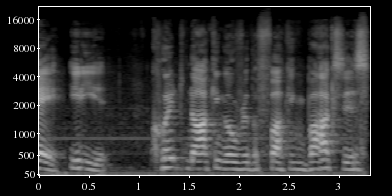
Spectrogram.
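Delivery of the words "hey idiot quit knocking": usual speaking voice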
